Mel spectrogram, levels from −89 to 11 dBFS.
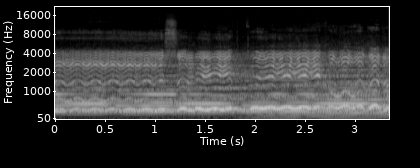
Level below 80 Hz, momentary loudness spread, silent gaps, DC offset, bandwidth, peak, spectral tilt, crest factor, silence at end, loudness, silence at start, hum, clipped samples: -58 dBFS; 6 LU; none; under 0.1%; 9.8 kHz; -8 dBFS; -5 dB/octave; 12 dB; 0 s; -20 LUFS; 0 s; none; under 0.1%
